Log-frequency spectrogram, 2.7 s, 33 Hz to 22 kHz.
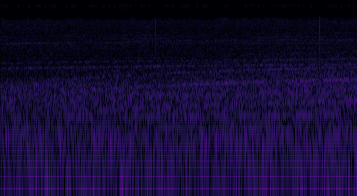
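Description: An L-1011 TriStar starts a rolling takeoff in Flight Simulator X, a faint, steady engine drone holding level without a break.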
